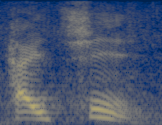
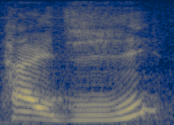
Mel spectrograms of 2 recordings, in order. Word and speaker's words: tai chi: sometimes we mispronounced as tai chi which many of you because it says chi for many years i should be pronounced tai ji g means opposite contrast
